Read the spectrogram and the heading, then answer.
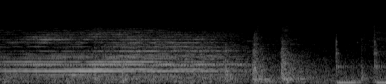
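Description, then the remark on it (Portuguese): A train horn blares with a sustained, harmonic-rich tone over rumbling rail noise, then fades as clattering mechanical sounds and brief bursts follow near the end. No one speaks. “É o sinal do trem, da mobilidade, que vai alterar os negócios de Itapeva e do Sudoeste Paulista.”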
